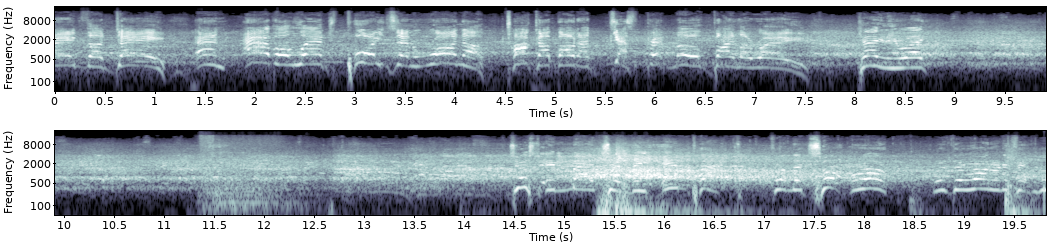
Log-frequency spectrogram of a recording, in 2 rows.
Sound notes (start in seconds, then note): 11.0 crowd cheering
